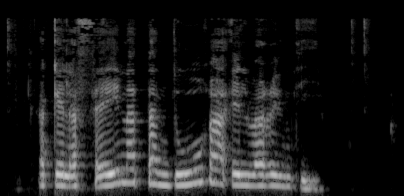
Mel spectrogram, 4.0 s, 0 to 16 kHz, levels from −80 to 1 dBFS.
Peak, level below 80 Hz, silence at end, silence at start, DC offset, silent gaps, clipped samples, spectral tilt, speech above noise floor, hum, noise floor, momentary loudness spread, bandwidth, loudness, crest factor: -10 dBFS; -70 dBFS; 0.85 s; 0.05 s; under 0.1%; none; under 0.1%; -5 dB/octave; 28 dB; none; -54 dBFS; 11 LU; 11.5 kHz; -26 LUFS; 18 dB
